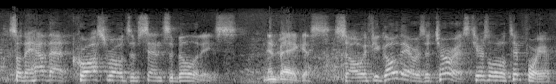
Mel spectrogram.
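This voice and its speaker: A stand-up comedian with a New York accent works a live room, his voice a touch higher than most men's and swinging widely in pitch. He lands punchy deadpan lines and fires quick asides at the audience. Loud laughter rolls back at him in an echoey club. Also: a crowd in the background.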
